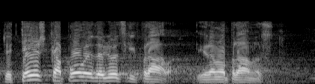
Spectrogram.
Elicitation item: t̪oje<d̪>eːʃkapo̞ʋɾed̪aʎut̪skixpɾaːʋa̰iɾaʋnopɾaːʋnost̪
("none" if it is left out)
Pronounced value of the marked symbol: t̪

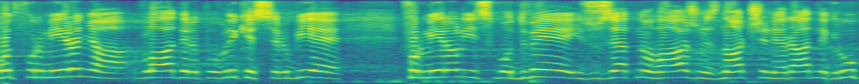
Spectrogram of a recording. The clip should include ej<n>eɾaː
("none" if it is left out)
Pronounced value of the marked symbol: n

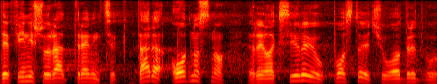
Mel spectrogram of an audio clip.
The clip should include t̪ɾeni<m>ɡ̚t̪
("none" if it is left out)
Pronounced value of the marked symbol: ŋ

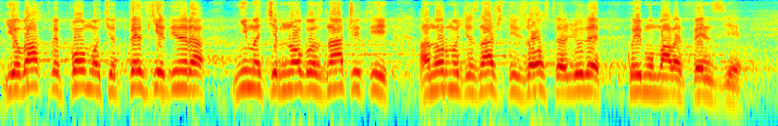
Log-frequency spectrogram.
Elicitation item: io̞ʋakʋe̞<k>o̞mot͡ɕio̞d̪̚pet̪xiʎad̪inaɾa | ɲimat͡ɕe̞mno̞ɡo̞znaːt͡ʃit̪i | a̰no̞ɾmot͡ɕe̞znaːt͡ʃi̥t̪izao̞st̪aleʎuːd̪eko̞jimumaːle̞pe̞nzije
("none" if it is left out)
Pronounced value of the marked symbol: p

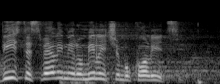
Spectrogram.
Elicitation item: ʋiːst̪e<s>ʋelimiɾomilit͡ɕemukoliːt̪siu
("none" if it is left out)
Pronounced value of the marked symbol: s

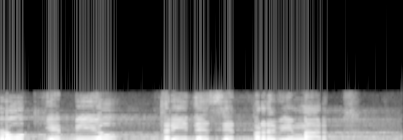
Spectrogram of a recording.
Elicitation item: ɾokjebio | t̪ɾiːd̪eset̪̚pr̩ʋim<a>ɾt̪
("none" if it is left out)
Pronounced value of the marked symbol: a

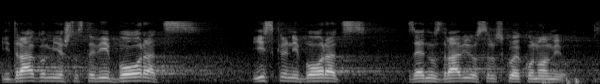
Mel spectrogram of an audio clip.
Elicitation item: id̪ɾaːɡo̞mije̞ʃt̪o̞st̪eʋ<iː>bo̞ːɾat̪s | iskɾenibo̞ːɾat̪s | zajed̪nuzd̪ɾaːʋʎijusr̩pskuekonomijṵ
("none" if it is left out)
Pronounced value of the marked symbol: iː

